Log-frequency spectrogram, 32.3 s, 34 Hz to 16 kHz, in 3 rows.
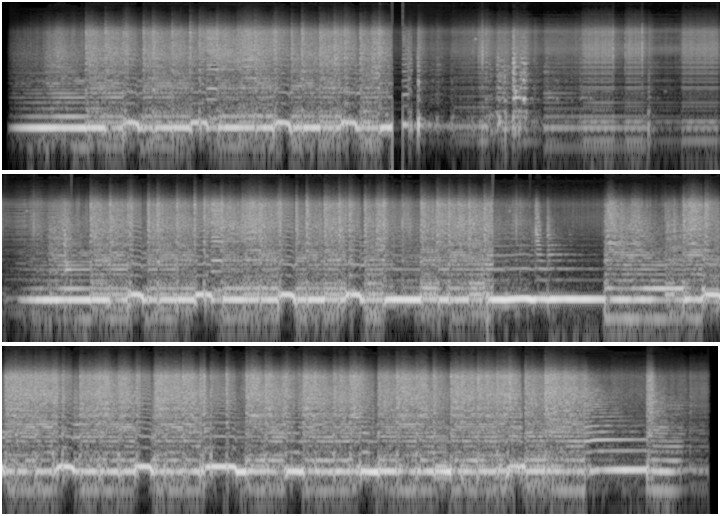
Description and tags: the tongue of dog number 2
radio, wave, future, SUN, space, star, sounds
